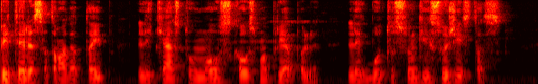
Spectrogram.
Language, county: Lithuanian, Kaunas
